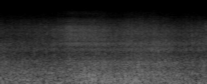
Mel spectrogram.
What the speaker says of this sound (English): Very small waves coming in.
